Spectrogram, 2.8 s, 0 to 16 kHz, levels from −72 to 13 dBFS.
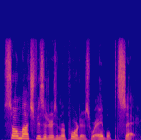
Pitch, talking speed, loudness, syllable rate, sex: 185 Hz, 190 wpm, -18 LUFS, 5.9 syllables/s, female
